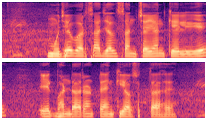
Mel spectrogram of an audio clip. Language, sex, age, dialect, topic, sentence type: Hindi, male, 25-30, Kanauji Braj Bhasha, agriculture, statement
